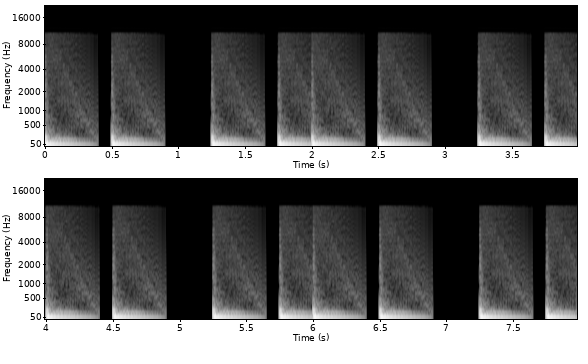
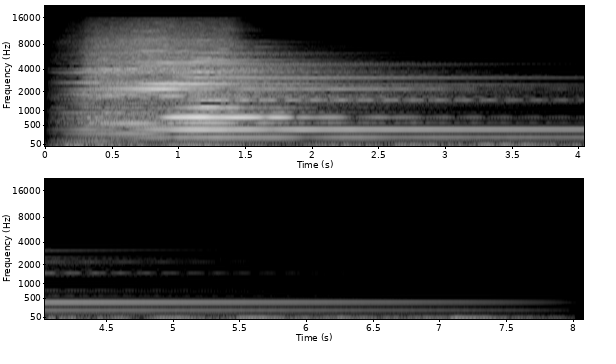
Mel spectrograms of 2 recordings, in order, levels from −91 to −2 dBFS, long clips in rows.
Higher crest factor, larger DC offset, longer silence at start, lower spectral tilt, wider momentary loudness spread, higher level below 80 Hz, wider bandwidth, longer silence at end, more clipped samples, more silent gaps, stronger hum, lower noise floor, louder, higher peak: second, 16 dB vs 22 dB; neither; second, 0 s vs 0.15 s; first, -8 dB/octave vs -0.5 dB/octave; second, 10 LU vs 28 LU; first, -22 dBFS vs -60 dBFS; second, 6 kHz vs 16 kHz; second, 0 s vs 3.85 s; neither; neither; neither; second, -41 dBFS vs -72 dBFS; about the same, -25 LUFS vs -24 LUFS; first, -6 dBFS vs -10 dBFS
